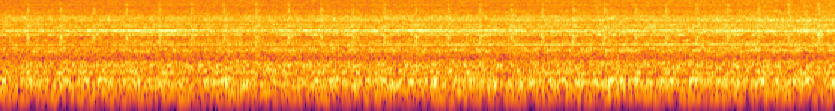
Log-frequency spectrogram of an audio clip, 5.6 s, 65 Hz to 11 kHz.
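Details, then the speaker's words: Chinese 5-7kW 12V diesel air and water heater turned up to maximum power, fan about 3000 RPM rising: steady, even burner and fan roar with no surging or misfire; running normally. "Right, so for shits and giggles, let's thunder it right up to maximum power. See what his maximum power actually is."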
